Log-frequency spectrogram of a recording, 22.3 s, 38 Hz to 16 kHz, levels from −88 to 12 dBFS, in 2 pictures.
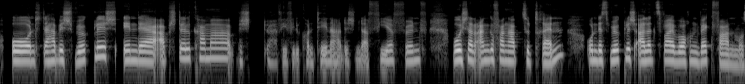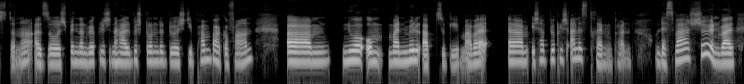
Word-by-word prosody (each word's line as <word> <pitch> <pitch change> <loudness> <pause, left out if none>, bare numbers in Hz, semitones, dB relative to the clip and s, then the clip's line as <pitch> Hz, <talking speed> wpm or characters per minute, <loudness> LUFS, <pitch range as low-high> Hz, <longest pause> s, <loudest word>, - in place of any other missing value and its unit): Und 200 0 +4
da 195 - +2
habe 205 +1 0
ich 210 -2 -4
wirklich 215 +8 +1
in 210 0 0
der 200 -1 +4
Abstellkammer 245 0 -2
best 190 -1 -13 0.2
äh, - - -17 0.2
wie - - -14
viele - - -16
Container - - -9
hatte - - -12
ich - - -17
denn - - -19
da? - - -8
4, 210 0 -7
5, 200 +2 -8 0.4
wo 210 +2 +7
ich 210 - -5
dann 215 -3 +2
angefangen 210 +1 -1
habe 195 0 +1
zu 195 -1 -7
trennen 215 - -2 0.3
und 210 0 -3
das 210 0 -1
wirklich 220 +3 0
alle 200 +1 +4
2 205 -1 +1
Wochen 190 0 0
wegfahren 170 -5 -2
musste, 150 0 -10
ne? 190 +3 -7
Also, 165 0 -1
ich 165 - -6
bin 190 0 -4
dann 185 -1 -2
wirklich 185 +1 -3
'ne 180 -1 -3
1/2 180 +2 0
Stunde 195 0 -5
durch 180 -2 -4
die - - -7
Pampa 215 -1 -2
gefahren, 180 +6 -6 0.5
ähm, 190 0 +6 0.2
nur 210 +2 +4
um 190 -1 +2
meinen 190 +1 +2
Müll 215 +1 +3
abzugeben. 150 0 -3
Aber, 180 +2 +3 0.3
ähm, 195 0 +4
ich 190 +3 -6
habe 215 -1 -5
wirklich 220 0 -6
alles 245 0 -2
trennen 160 -1 -6
können. - - -13 0.3
Und 180 - -11
das 170 +1 -5
war 225 +4 +3
schön, 280 - +1
weil 175 0 +7
195 Hz, 175 wpm, -22 LUFS, 185-215 Hz, 0.5 s, wo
